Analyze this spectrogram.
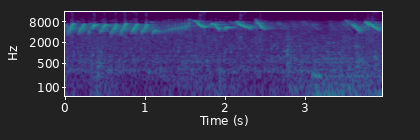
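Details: Caged Oriental white-eye song as a singing aid: a quick high trill for the first second, then spaced, loud looping whistled phrases, a quieter gap near three seconds, and one more phrase at the end.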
